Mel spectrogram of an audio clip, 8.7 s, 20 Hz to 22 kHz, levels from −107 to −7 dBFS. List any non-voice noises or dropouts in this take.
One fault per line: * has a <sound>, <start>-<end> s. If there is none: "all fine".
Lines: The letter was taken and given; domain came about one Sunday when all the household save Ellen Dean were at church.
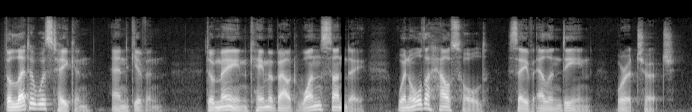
* has a dropout, 4.3-4.3 s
